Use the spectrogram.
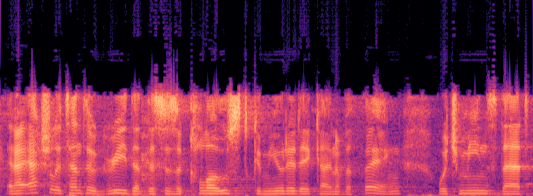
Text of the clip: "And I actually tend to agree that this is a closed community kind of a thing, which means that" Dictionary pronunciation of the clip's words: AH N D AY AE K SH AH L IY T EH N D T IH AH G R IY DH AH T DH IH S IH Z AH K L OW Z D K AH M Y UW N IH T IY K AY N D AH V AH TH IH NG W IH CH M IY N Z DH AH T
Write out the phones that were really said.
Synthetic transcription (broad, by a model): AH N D AY AE K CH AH L IY T EH N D T IH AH G R IY DH AH T DH IH S IH Z AH K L OW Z K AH M Y UW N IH T IY K AY N D AH V AH TH IH NG W IH CH M IY N Z DH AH T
